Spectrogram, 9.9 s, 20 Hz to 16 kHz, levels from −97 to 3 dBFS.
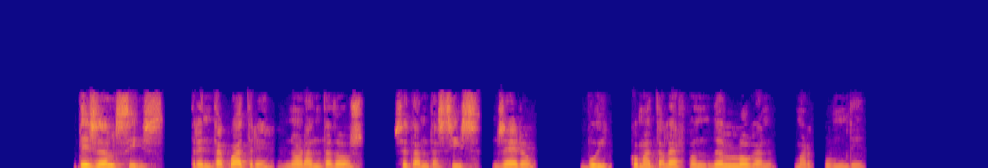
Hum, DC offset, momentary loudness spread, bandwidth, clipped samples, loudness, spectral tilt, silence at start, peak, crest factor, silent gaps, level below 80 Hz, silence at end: none; under 0.1%; 13 LU; 7.6 kHz; under 0.1%; -23 LUFS; -4.5 dB/octave; 0.8 s; -4 dBFS; 20 dB; 1.65-1.90 s, 3.65-3.94 s, 4.82-4.92 s, 5.37-5.80 s, 6.14-6.30 s, 7.77-7.94 s, 8.15-8.24 s; -60 dBFS; 1.25 s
